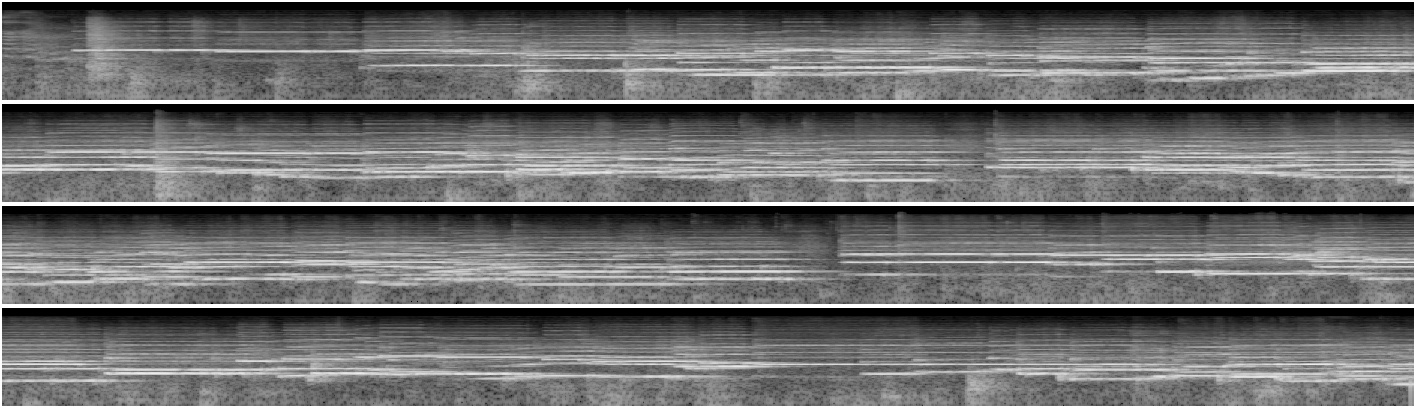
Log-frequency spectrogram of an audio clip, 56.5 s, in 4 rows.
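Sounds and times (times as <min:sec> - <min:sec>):
instrumental music: 0:00.0 - 0:56.4.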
